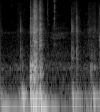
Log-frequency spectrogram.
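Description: Handling noise from hands knotting yarn ends on a stuffed crocheted toy: rustling with a few brief knocks, the loudest a little over half a second in.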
